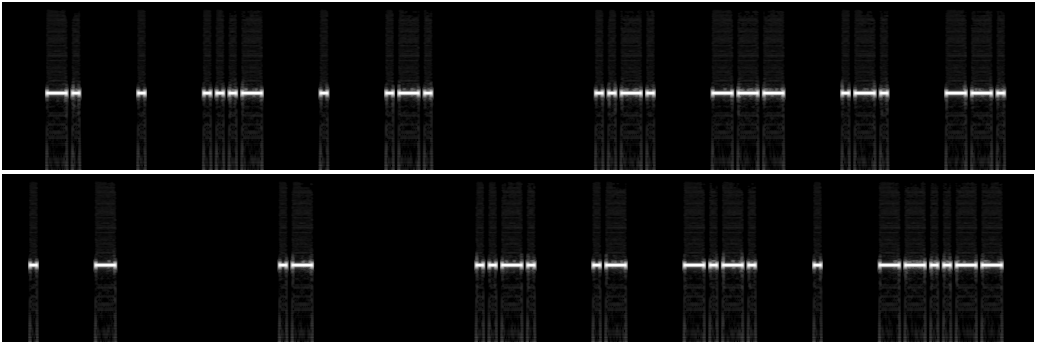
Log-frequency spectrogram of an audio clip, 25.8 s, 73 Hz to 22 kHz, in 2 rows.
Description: Morse code, heard as a keyed tone, about 15 wpm, spaced as for 8 wpm, 1000 Hz. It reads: NEVER FORGET A FACE,
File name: qotdfiles / 8wpm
